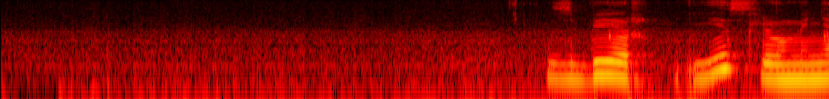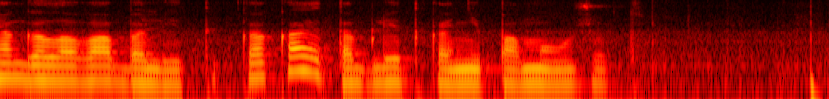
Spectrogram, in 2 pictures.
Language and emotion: Russian, sad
